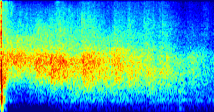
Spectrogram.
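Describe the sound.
Applause greets a guest being welcomed into a gathering: a steady wash of clapping from many hands that holds for about two seconds and slowly fades.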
